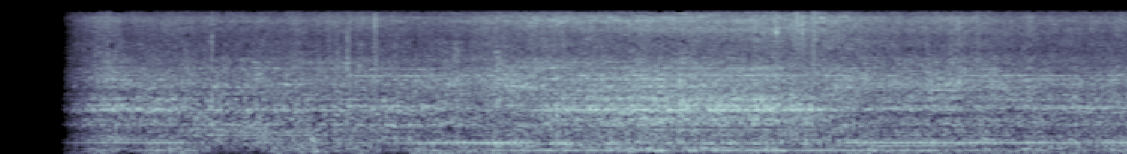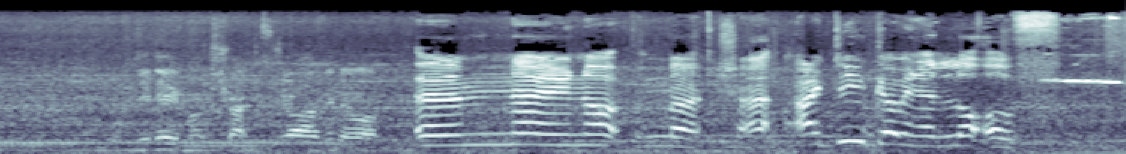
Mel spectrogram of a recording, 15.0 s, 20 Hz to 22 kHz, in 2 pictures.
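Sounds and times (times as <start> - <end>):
tractor engine drone: 0.4 - 15.0.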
